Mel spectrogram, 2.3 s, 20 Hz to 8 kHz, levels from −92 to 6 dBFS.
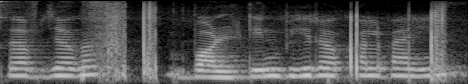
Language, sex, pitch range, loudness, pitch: Sadri, female, 215-230 Hz, -23 LUFS, 220 Hz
